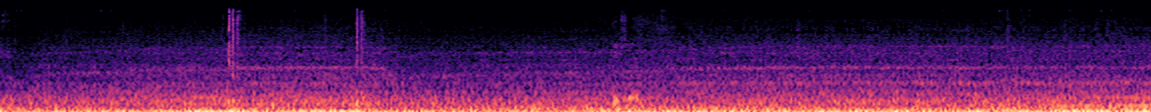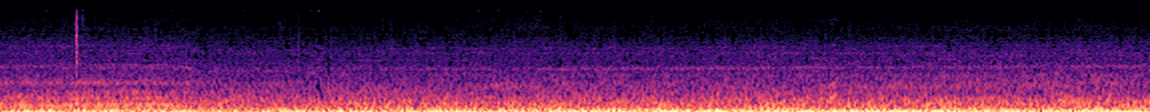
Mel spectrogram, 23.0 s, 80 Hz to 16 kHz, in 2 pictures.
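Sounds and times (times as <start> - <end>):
car engine rumbling: 0.0 - 23.0
sharp click: 2.2 - 2.6, 3.5 - 3.8, 12.2 - 12.5.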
